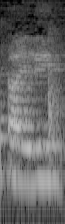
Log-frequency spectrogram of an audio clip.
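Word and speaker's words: ptyalin: इस एंजाइम का अनुत्तर नाम है टाइलिन, टी साइलेंट है, टाइलिन।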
